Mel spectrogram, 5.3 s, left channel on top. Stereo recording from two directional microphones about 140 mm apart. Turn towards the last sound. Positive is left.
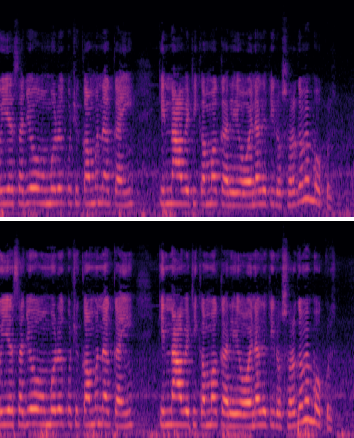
turn(degrees=-45)  # may be behind; listen again after turning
